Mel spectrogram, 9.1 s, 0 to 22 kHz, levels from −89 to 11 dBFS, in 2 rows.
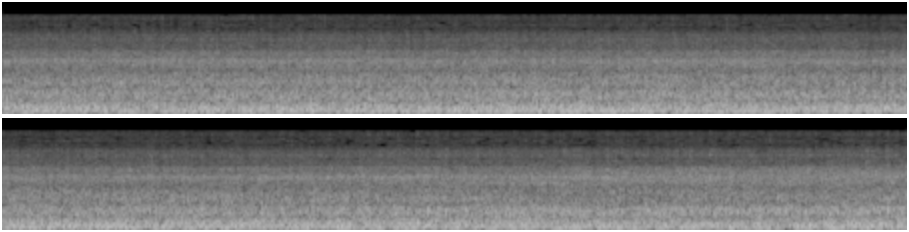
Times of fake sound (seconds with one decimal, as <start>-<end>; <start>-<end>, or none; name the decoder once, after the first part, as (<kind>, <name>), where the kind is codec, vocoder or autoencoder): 4.0-5.1 (vocoder, BigVGAN v2)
